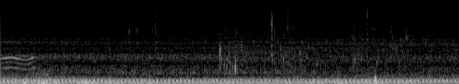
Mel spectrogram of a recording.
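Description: John Deere tractor's diesel engine running at a steady, even speed.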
